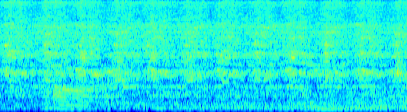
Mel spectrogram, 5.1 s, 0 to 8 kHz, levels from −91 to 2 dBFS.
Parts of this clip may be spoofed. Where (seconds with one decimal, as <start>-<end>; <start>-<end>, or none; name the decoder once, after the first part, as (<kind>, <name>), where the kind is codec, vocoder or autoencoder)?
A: none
